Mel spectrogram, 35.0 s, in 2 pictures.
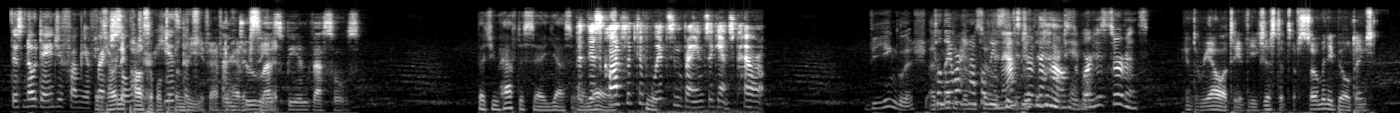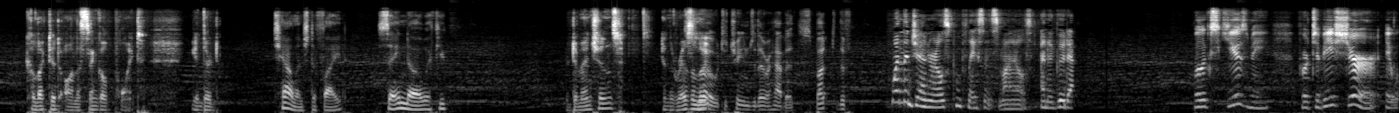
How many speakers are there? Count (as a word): eight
